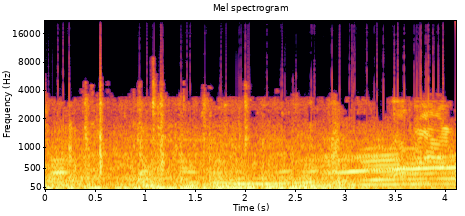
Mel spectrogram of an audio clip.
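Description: A Ford Ranger Raptor pushes hard off-road, its engine revving and rising in pitch through a steady loud drone, with a few sharp clunks and bumps over rough ground and a brief voice in the background.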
